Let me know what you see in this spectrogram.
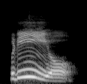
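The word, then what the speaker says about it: frío: 아길라 아길라 추운 거 프리요 프리요 프리요가 아니고 프리오 프리요 프리요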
